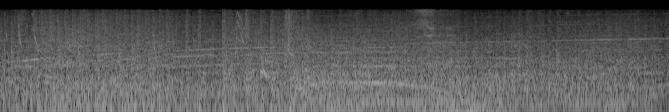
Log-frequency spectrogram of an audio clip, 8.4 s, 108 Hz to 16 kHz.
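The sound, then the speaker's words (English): A loud, unbroken roar of helicopter noise with rapid heavy gunfire hammering through it, a steady mechanical whine running underneath and no voices. It is a film scene shot right next to the 5 freeway at rush hour, with an actor up in the chopper firing a large gun. “And this, the noise of the chopper and the size of the gun they're shooting.”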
